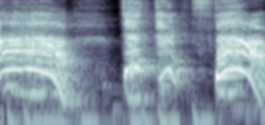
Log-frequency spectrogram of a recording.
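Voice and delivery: very high, very loud, very slow, shrill sudden yell. Retelling how p snapped at the speaker out of nowhere, imitating the sudden yell. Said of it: "She just like yells at me out of nowhere".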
